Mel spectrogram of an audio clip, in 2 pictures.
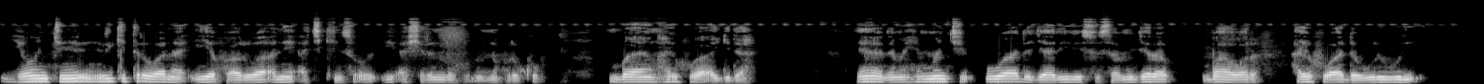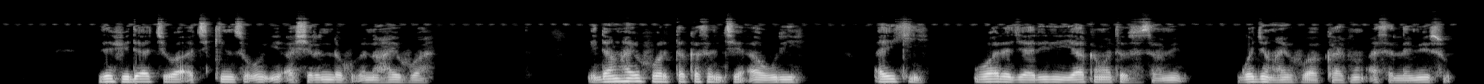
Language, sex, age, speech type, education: Hausa, male, 30-45, spontaneous, tertiary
